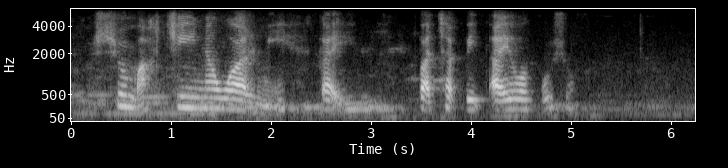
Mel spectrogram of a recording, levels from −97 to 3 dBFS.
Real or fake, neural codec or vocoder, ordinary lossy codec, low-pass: real; none; Opus, 16 kbps; 5.4 kHz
